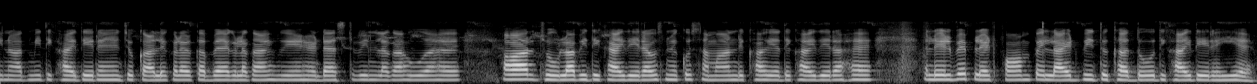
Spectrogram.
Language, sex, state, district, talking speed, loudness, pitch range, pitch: Hindi, female, Jharkhand, Jamtara, 215 wpm, -19 LUFS, 205-215 Hz, 210 Hz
